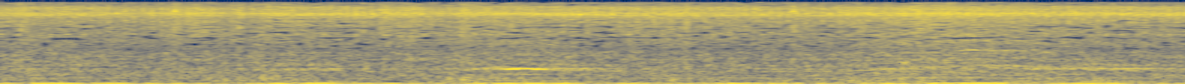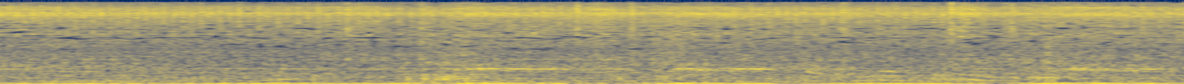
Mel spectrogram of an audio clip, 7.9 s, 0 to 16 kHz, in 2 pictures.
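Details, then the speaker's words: 2009 Astra idling after faulty fourth injector replaced with new Bosch one; steady even idle with only a faint, normal slight tremor, no knocking, pinging or misfire; normal idle. "aí agora ó pessoal o motor que redondinho que tá ó tá vendo o motor nem tremer nem tremer ele não treme"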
